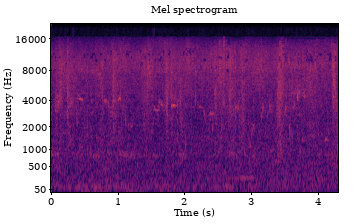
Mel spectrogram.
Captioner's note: nature sounds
